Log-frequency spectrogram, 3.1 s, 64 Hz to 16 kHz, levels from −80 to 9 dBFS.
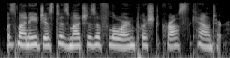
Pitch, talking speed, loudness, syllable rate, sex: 220 Hz, 255 wpm, -18 LUFS, 5.6 syllables/s, female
